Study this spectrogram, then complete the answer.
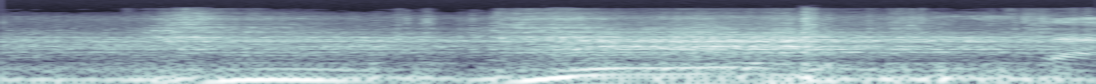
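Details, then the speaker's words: GMC Envoy SLT after the fix: engine picks up cleanly on a couple of light, quick blips and drops back smoothly, no miss, stumble or rattle; sounds much better than before, no check-engine light. "see that's way better all right now like let me show them I'm not even there stepping on it that hard I know it sounds good back there"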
